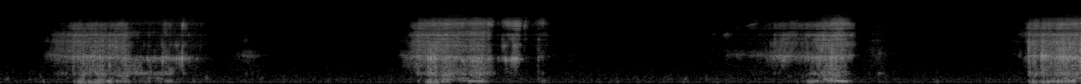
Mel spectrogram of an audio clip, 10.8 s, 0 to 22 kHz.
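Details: Person filming themselves in deep sleep for white-noise ASMR; rough, fluttering snores on each breath, about 20 a minute, over a soft background hiss; snoring.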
